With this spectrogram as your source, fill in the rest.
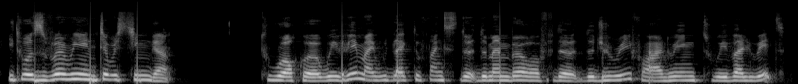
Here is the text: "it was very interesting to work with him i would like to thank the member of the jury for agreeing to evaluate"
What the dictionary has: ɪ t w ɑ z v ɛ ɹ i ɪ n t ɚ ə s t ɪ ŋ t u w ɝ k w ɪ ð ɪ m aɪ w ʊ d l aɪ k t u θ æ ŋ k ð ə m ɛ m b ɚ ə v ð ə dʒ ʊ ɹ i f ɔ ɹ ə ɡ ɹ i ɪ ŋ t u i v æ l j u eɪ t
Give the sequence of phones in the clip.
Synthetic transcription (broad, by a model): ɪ t w ɑ z v ɛ ɹ i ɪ n t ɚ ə s t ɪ ŋ t u w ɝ k w ɪ ð ɪ m aɪ w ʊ d l aɪ k t u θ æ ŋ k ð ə m ɛ m b ɚ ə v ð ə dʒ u ɹ i f ɔ ɹ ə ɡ ɔ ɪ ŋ t u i v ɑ l j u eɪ t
